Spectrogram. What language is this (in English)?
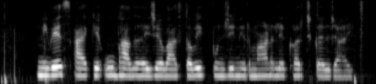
Magahi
